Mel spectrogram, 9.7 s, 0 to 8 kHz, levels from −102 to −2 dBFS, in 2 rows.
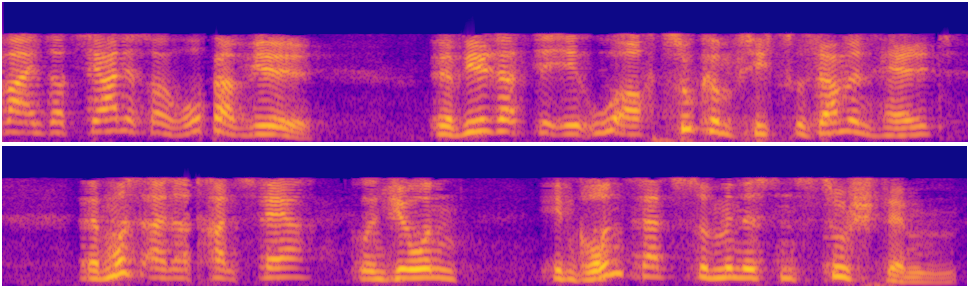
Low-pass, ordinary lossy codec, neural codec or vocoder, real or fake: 7.2 kHz; AAC, 16 kbps; codec, 16 kHz, 0.8 kbps, ZipCodec; fake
